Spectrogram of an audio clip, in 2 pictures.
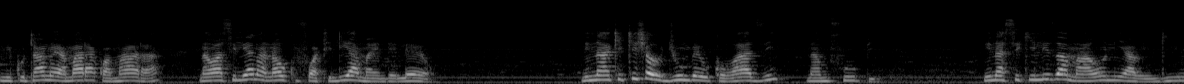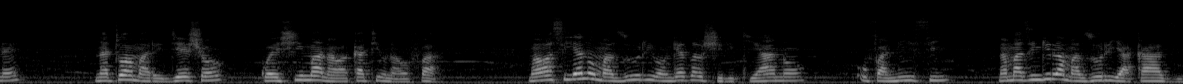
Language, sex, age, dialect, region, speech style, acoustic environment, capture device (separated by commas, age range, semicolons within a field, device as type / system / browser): Swahili, male, 35-44, Kenya - Nairobi Sheng-influenced, Kenya, focused, appliances, desktop / Windows / Chrome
